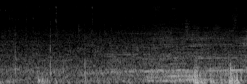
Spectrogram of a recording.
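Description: Footsteps knocking on stone paving in a busy pedestrian street, with voices rising near the end.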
